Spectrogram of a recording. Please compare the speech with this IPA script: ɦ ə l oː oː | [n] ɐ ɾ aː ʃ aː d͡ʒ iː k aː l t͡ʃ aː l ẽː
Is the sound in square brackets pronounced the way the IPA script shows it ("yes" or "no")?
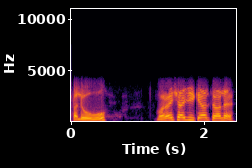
no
